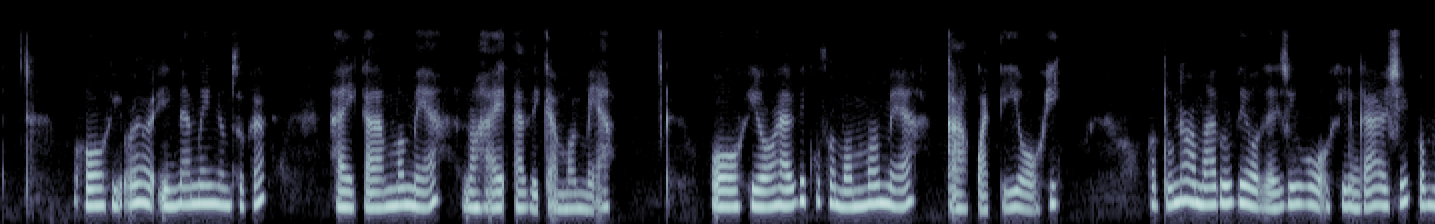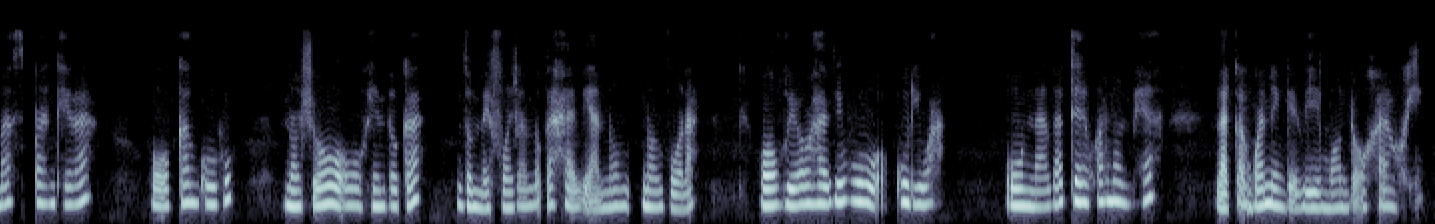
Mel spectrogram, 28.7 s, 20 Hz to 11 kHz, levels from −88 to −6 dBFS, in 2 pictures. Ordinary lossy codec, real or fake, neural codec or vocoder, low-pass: AAC, 48 kbps; fake; codec, 16 kHz, 2 kbps, FunCodec, trained on LibriTTS, 25 frames a second; 7.2 kHz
